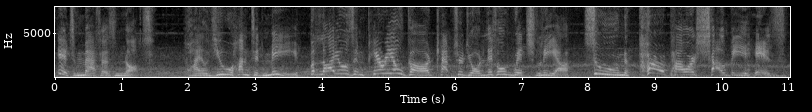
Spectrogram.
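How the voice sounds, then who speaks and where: A woman's voice: high voice, very animated, takes it slowly, over music, exaggerated voice. An actress voicing a cruel, scheming witch who leads a cult, in a game cutscene. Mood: taunting. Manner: gloating, theatrical menace. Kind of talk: video game cutscene acting.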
